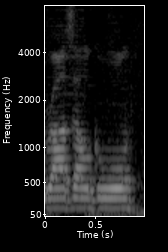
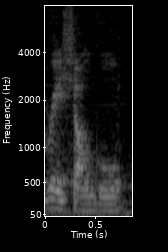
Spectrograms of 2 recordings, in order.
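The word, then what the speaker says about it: Ra's al Ghul: Some people pronounce it Ras al Ghul, others pronounce it Ras al Ghul. Tomato, tomato, whichever one, I don't care, fans care.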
